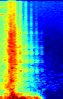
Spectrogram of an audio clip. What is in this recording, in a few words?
Bow Headshot Hit; Weapon Impacts; Player; Sweeteners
